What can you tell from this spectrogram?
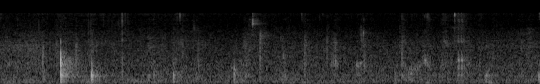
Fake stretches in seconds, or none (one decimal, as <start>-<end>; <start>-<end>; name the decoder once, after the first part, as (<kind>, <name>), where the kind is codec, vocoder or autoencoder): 0.7-2.4 (vocoder, Vocos)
